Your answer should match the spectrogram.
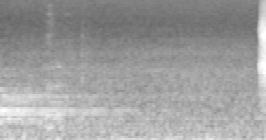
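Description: A short pause in a man's speech amplified through a handheld microphone: the voice's echo dies away in the first moment, leaving a low background rumble. The voice returns right at the end.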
